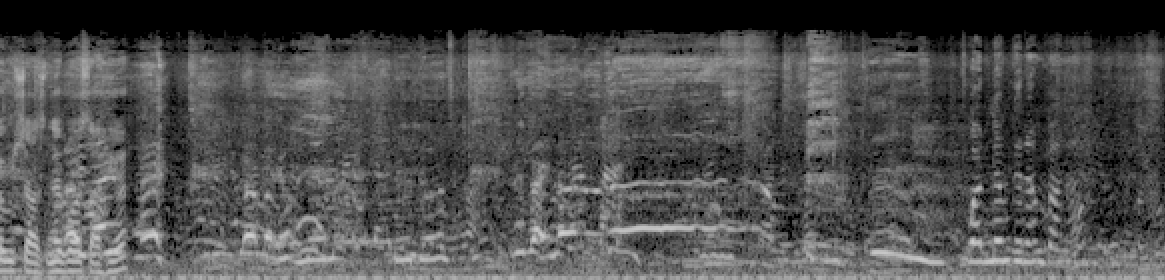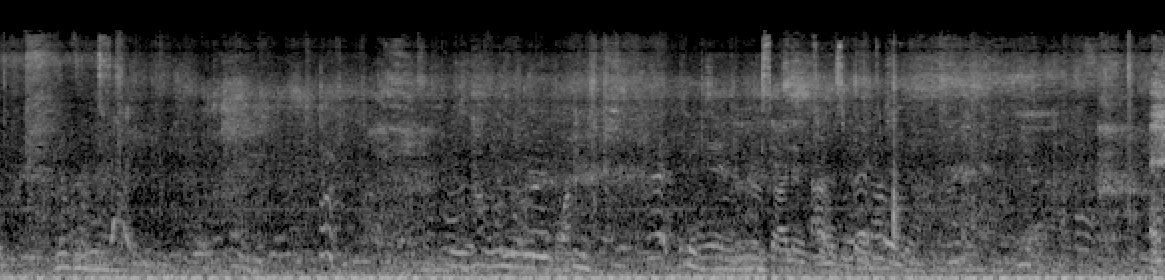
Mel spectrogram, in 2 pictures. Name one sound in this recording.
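A crowd of men and women talk and wail loudly outdoors.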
